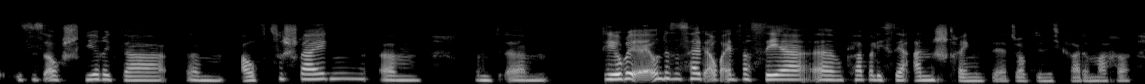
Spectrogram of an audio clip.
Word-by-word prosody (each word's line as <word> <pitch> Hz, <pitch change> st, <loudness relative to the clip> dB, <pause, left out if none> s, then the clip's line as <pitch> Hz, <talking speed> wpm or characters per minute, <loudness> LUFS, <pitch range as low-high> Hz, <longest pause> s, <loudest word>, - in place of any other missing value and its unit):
ist 215 Hz, +2 st, -12 dB
es 210 Hz, -, -9 dB
auch 210 Hz, -, -1 dB
schwierig, 220 Hz, -1 st, -1 dB
da, 190 Hz, -1 st, 0 dB, 0.2 s
ähm, 185 Hz, -1 st, -2 dB
aufzusteigen. 250 Hz, +7 st, 0 dB
Ähm, 195 Hz, -1 st, -2 dB, 0.5 s
und 195 Hz, -2 st, -3 dB
ähm, 185 Hz, +1 st, -3 dB, 0.5 s
theore 250 Hz, +5 st, +7 dB
und 260 Hz, +1 st, +2 dB
es 270 Hz, -, 0 dB
ist 250 Hz, +1 st, -6 dB
halt 260 Hz, 0 st, +4 dB
auch -, -, 0 dB
einfach 225 Hz, +1 st, -1 dB
sehr 220 Hz, -1 st, +4 dB
äh, -, -, -26 dB
körperlich 210 Hz, -2 st, -2 dB
sehr 190 Hz, -2 st, -2 dB
anstrengend, 165 Hz, -4 st, -2 dB
der 80 Hz, 0 st, -8 dB
Job, 160 Hz, -, -8 dB
den 160 Hz, 0 st, -8 dB
ich 160 Hz, -, -12 dB
grade 160 Hz, -, -8 dB
mache. 160 Hz, -, -7 dB
200 Hz, 145 wpm, -24 LUFS, 185-235 Hz, 0.5 s, theore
